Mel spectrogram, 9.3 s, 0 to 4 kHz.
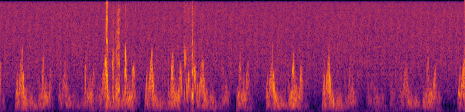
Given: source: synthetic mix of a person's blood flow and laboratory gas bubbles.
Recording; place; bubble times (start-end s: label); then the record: Doppler ultrasound of blood flow; precordium
2.08-2.21 s: bubbles
2.25-2.42 s: bubbles
2.50-2.55 s: bubbles
3.67-3.95 s: bubbles
From the record:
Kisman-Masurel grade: 223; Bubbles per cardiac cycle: several, 3 to 8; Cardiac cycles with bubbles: 10 to 50%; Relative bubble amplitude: loud (0.450 to 0.775); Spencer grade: 2 (many but less than half of the cardiac periods contain bubble signals, singularly or in groups); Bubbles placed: anywhere in the cardiac cycle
